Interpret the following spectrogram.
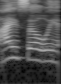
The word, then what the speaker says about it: aisle: 이거 S가 중간에 있지만 이거 묵음이 되는 거 다 아시죠? 그래서 aisle이 아닌 aisle 1 통로를 이야기하는 단어고요.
